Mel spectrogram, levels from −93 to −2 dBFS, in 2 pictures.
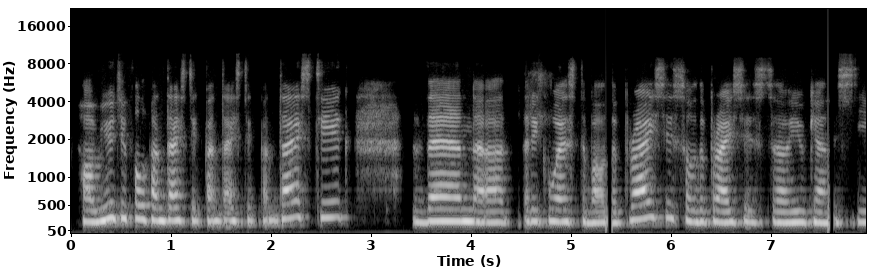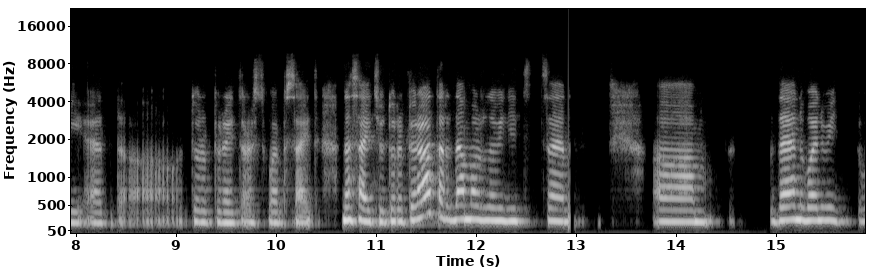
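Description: At 5.32 s the audio breaks for about 90 ms, until 5.41 s. This is damaged data in a compressed stream. Bytes in the encoded file were lost, zeroed, overwritten or mixed with other data. The decoder misreads or rejects those frames, loses sync and hunts for the next valid frame header. The same fault returns from 7.54 to 7.63 s and again from 12.89 to 12.99 s. Each time the sound is broken by a short burst of wrong audio or a brief gap.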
